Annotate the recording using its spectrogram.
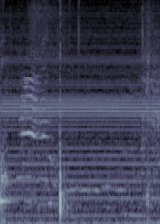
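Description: Steady electrical mains hum from a sound system in a pause between speech, with a faint brief high-pitched sound shortly after the start and a single click about three quarters of a second in.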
